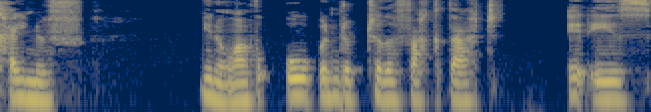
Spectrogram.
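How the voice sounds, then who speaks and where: With a Geordie accent, the speaker talks at a moderate pace in a monotone, flat intonation, the sound dry and close with no echo. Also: woman. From northeast England, Tyneside. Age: 30s. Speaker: mobile beauty business owner. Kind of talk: interview.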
